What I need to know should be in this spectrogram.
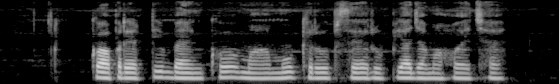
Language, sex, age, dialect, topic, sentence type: Maithili, male, 56-60, Angika, banking, statement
